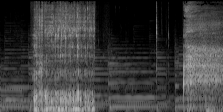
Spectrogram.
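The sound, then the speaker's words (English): Two loud, wet, airy slurps from a drink, the first lasting about a second and the second shorter, separated by a brief lull with a low steady hum. “That was a decent slurp.”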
